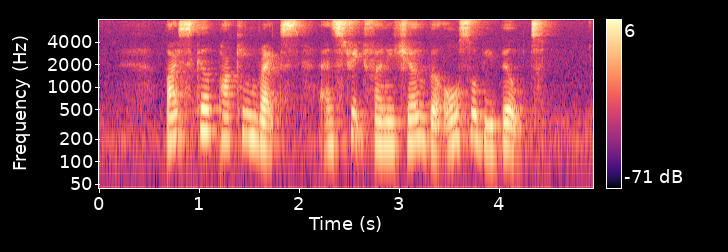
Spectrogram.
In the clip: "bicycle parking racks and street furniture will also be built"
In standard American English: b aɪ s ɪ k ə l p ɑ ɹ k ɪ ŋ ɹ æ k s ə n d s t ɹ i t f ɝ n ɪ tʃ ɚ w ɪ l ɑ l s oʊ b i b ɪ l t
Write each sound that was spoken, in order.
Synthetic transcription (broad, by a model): b aɪ s ɪ k ə l p ɑ k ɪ ŋ ɹ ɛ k s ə n s t ɹ i t f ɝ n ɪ tʃ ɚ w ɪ l ɑ l s oʊ b i b ɪ l t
